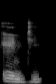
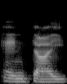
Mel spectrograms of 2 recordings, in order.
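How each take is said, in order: First: The word anti ends with an ee sound. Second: The word anti ends with an eye sound. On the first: This is the British-style way. "আমরা বলি এনটি" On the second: This is the American way. "আমেরিকানকে সবকিছু আই করতে হবে"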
